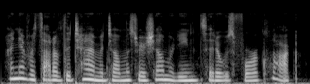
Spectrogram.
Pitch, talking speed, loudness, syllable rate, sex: 200 Hz, 270 wpm, -18 LUFS, 7.1 syllables/s, female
